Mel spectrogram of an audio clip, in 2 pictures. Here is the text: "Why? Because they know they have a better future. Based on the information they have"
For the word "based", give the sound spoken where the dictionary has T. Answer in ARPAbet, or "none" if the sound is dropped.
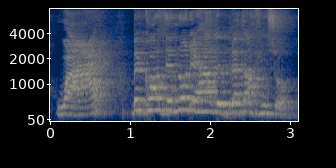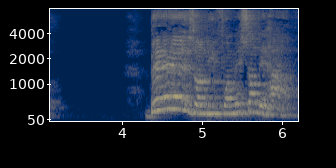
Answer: none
